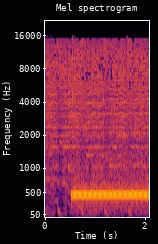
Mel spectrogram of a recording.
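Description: Ringback tone on an outgoing phone call: after a brief quiet moment, a loud, steady mid-pitched tone starts and holds unbroken to the end.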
